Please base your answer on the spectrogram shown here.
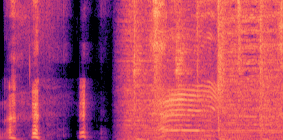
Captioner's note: laughs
